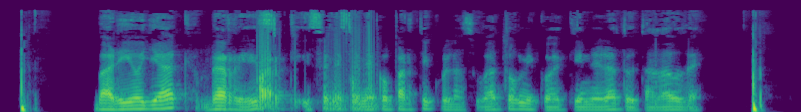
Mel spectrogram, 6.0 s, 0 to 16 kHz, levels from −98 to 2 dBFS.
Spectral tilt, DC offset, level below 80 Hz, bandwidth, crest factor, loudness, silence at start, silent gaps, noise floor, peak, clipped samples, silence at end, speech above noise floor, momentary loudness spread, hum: -6 dB/octave; under 0.1%; -42 dBFS; 11.5 kHz; 24 dB; -26 LUFS; 0.15 s; none; -57 dBFS; -2 dBFS; under 0.1%; 0.3 s; 32 dB; 10 LU; none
